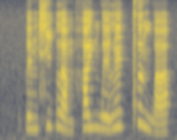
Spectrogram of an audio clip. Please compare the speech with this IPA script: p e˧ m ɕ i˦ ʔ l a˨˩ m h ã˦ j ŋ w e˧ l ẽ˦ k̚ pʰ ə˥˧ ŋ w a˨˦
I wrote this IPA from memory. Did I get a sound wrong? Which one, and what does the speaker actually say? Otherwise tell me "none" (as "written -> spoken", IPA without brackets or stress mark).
ã˦ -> a˦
